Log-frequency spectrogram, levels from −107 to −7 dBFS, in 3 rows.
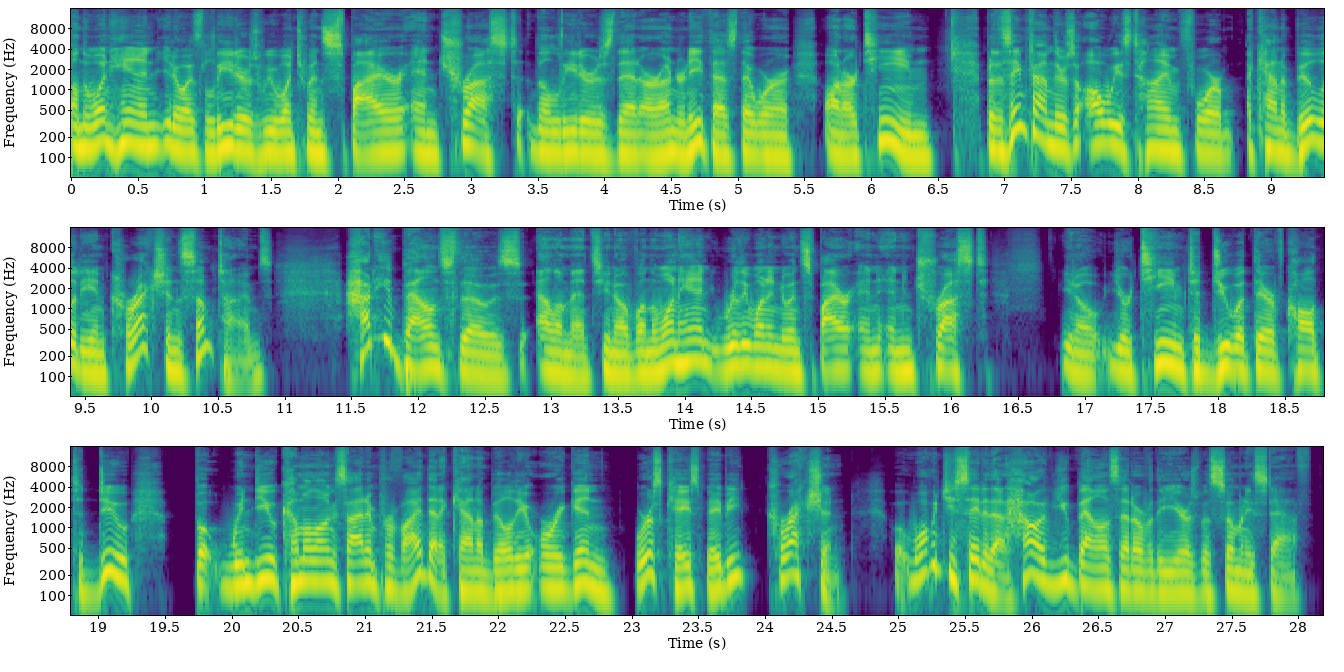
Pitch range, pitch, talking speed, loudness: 115-150 Hz, 125 Hz, 220 wpm, -16 LUFS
